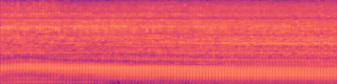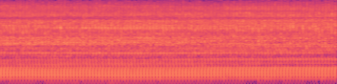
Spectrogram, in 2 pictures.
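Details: Old rototiller after a new spark plug (old plug looked wet): small single-cylinder runs with a crisp, evenly spaced beat at steady speed, no misses or surging; runs well.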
